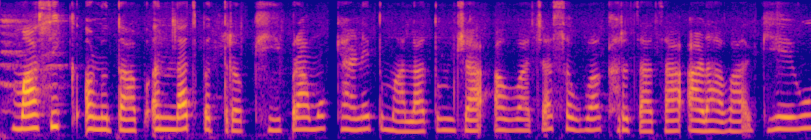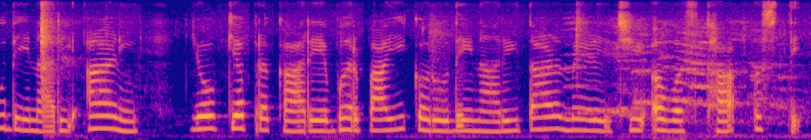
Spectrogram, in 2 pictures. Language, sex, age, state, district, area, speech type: Marathi, female, 18-30, Maharashtra, Osmanabad, rural, read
